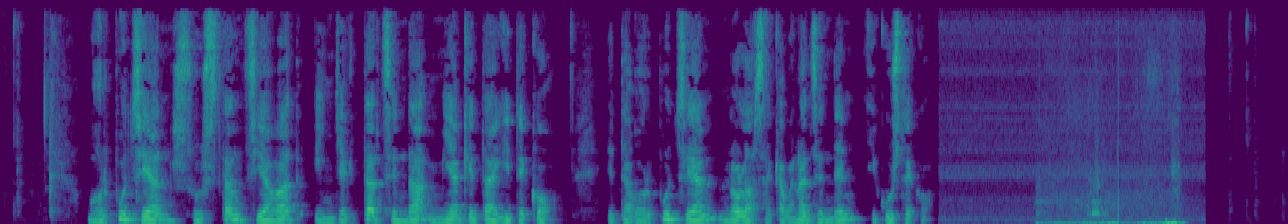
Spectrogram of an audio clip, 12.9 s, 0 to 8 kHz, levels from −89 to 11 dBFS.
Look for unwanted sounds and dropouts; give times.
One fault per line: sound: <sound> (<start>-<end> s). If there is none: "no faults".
sound: bark (10.4-11.9 s)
